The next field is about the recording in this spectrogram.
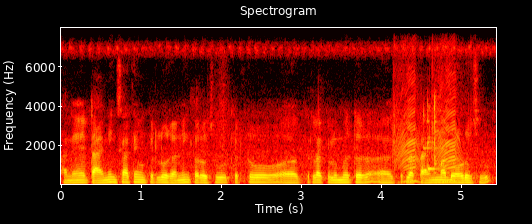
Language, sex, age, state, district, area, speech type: Gujarati, male, 45-60, Gujarat, Ahmedabad, urban, spontaneous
